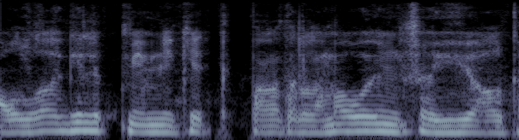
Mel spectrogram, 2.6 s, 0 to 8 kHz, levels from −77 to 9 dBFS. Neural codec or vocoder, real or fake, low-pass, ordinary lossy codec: codec, 16 kHz, 8 kbps, FreqCodec, smaller model; fake; none; none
